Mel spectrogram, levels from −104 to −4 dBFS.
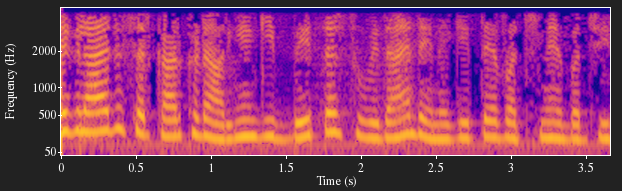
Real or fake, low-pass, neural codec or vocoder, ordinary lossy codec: real; 3.6 kHz; none; AAC, 24 kbps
